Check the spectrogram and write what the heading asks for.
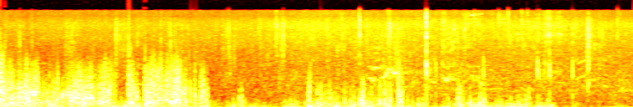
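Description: Footsteps on a dirt path, a few steps a second, with wind rumbling on the microphone; the rumble eases near the end.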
